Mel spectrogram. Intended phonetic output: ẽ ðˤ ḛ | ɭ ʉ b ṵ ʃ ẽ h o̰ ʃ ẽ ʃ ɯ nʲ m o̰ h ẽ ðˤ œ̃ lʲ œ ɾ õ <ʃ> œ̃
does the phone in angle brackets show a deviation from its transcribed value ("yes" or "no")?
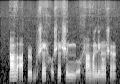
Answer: no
